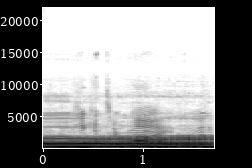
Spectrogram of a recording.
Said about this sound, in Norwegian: kameler ser veldig dumme ut når de skriker sånn. Altså. Men det hadde vi gjort også hvis vi skrek sånn. Det er som en sliten hest.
